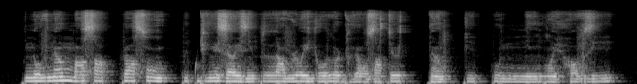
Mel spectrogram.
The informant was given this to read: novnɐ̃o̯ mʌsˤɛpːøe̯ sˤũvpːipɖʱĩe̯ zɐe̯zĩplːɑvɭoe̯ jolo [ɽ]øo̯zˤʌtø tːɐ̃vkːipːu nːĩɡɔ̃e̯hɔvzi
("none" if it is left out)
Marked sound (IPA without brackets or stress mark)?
ɖʱ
